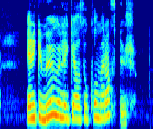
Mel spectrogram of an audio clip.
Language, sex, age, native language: Icelandic, male, 11, Icelandic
